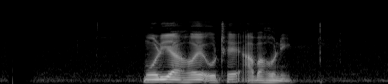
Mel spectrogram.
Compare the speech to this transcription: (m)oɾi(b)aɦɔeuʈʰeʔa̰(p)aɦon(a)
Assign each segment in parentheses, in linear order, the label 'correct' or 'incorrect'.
correct, incorrect: none, incorrect: b, incorrect: i

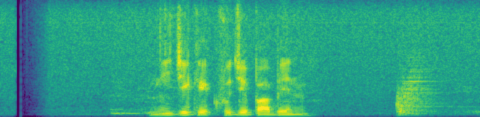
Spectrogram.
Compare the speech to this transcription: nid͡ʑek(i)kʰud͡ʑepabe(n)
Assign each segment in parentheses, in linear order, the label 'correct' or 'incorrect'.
incorrect: e, correct

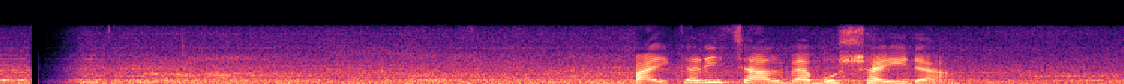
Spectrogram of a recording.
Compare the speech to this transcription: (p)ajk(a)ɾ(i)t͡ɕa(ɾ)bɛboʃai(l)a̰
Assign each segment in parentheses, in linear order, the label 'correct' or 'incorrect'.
correct, correct, correct, incorrect: l, incorrect: ɾ

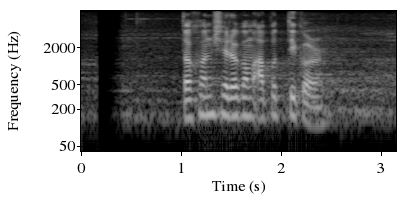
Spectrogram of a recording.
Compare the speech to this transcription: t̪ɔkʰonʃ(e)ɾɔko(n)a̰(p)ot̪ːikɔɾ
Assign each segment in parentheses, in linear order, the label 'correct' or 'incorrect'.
correct, incorrect: m, correct

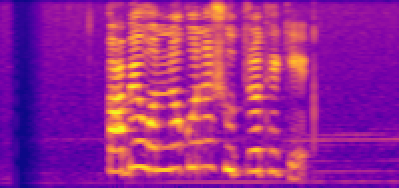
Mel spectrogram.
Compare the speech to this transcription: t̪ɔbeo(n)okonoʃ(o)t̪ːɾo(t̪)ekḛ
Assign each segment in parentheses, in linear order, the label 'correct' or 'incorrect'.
incorrect: nː, incorrect: u, incorrect: t̪ʰ

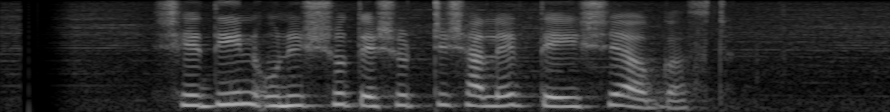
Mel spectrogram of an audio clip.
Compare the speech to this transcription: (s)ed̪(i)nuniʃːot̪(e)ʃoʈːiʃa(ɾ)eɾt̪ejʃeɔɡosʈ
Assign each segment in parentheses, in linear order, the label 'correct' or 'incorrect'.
incorrect: ʃ, correct, correct, incorrect: l

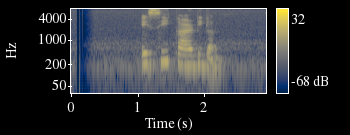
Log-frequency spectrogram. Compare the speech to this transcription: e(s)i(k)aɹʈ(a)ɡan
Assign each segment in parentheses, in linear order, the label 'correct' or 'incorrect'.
correct, correct, incorrect: i

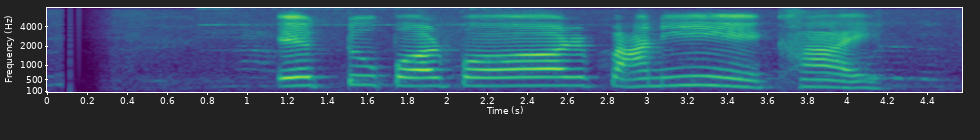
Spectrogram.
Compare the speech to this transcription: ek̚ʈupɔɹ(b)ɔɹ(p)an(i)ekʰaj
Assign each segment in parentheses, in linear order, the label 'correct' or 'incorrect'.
incorrect: p, correct, correct

